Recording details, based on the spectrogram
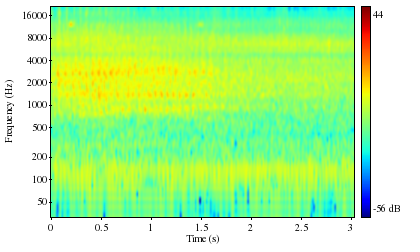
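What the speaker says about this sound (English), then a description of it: "That's a nice little tractor right there." An Allis-Chalmers vintage tractor idles steadily at an outdoor tractor show, a constant low, rumbling engine drone with no change in pace and no voices.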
